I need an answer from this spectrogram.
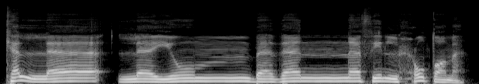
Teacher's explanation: the noon and ba, they will be assimilated together and you will pronounce them as meme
